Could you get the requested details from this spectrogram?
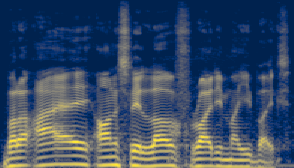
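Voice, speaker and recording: A man in his forties sits as a guest and tells stories in an eager, rambling way, chuckling often. His voice sits at an ordinary middle pitch. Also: normal speed, gravelly, clean tone. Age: 40s. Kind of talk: casual storytelling chat.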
